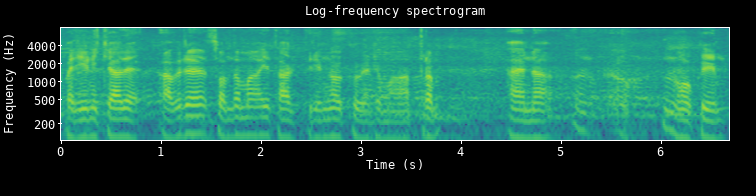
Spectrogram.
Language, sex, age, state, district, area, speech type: Malayalam, male, 60+, Kerala, Idukki, rural, spontaneous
